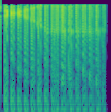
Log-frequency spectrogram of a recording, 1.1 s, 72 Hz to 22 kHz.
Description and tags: Random Sound 3
A random sound I made using bfxr.
Random, Sounds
